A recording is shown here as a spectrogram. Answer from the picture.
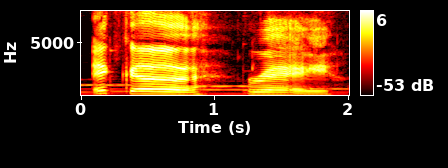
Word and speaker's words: Icarae: stabilization off okay so it's a combination of Icarus and Ray that's how you get Ika Ray just how you pronounce it I was I was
